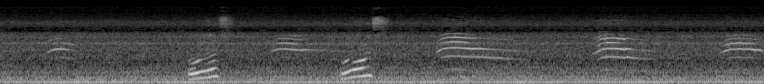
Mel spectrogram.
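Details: Kitten under a refinery pipe meowing clearly and repeatedly, bright high mews that rise and fall, about five in quick succession, with a person's voice cutting in twice over steady low machinery hum.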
